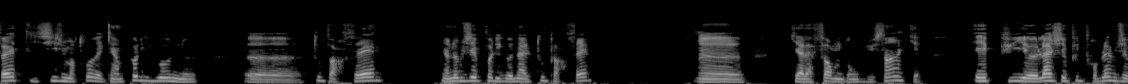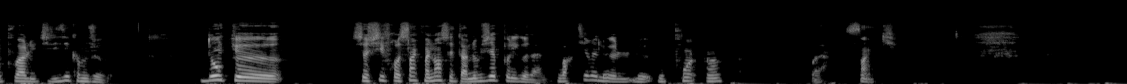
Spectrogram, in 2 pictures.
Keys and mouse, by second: 2.8 click, 4.2 click, 13.1 click, 16.6 click, 18.8 BackSpace, 19.8 click, 22.3 click.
